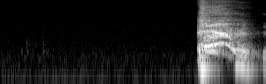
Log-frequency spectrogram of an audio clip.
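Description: Silence for about a second and a half, then a man coughs once, loudly and briefly, into his fist.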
